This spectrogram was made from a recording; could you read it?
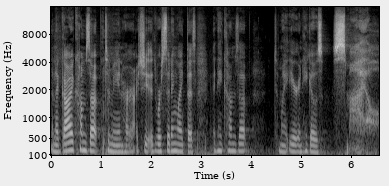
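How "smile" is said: soft, hushed whisper. Retelling how a stranger at a bar came up to the ear: imitating a whisper. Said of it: "Whispering smile?".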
